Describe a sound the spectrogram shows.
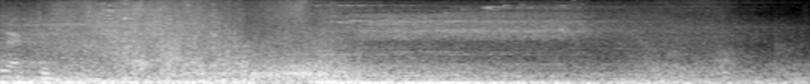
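A base explodes with a deep rumbling blast.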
